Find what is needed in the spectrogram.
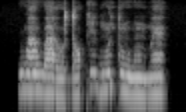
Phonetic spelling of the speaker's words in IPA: wã˦ wa˧ɾo˨ dɔ˨˦ki˦bũ˦ tũ˦˨wũ˧bɛ̃˦

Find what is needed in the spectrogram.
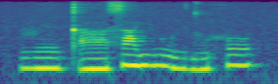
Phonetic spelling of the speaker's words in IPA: βeː˨kʼaː˨sa˦ ji˦wi˨dũ˨ ho˦

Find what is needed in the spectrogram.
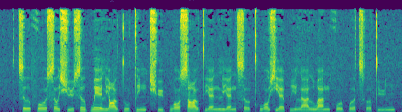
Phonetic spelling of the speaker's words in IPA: t͡sɹ̩˧˥fo˨˩ʊ̯ sɤ˧˥ɕy˧˥ sɹ̩˥pwe˥˩ɪ̯ljɑ˨˩ʊ̯t̪u˧˥ t̪i˥˩ŋ t͡ɕʰy˥pwɔ˥˧ sɑ˥˩ʊ̯t̪jɛ˧˥nljɛ˧˥n sɤ˨˩ kʰwɔ˥˧ɕjɛ˥˧pi˥˩lä˧˥ lwa˥n fo˥ʊ̯pɤ˥t͡sʰɤ˧˥t̪y˧˥n

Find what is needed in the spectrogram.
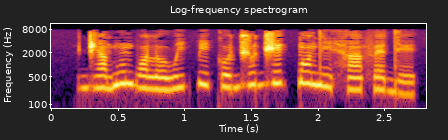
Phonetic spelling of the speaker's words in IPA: d͡ʒã˨bũ˧bɔ˨ lo˨wi˨˦k͡pi˦˨ko˧ d͡ʒu˧d͡ʒe˦k͡pɔ̃˦ dĩ˦˨ hã˧fɛ˧de˨

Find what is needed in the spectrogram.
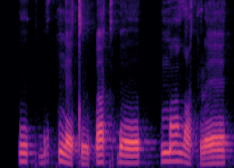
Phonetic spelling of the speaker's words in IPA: u˦˨k bo˦kŋɛ˨tɯ˨ ɓa˦kɓo˧ | mã˦ðˤa˨kɭɛ˧

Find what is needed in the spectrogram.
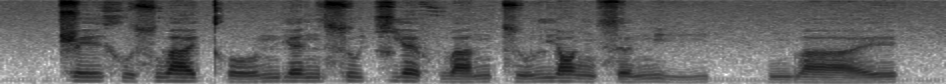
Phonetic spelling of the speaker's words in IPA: ʈ͡ʂe˥ɪ̯xu˨swa˥ɪ̯ kʰo˧˥ʊ̯n̪jɛ˥n su˥˧t͡ɕjɛ˥˩fwa˧˥nt͡su˧˥ ljɑ˥˩ŋsə˧˥ni˨˩˦ | n̪wa˨˩˦ɪ̯

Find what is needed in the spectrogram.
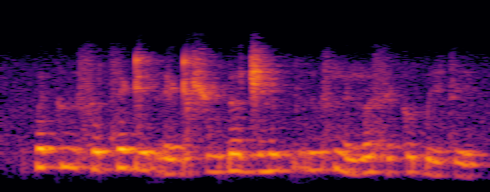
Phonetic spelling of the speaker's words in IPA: pɛ˦kɨː˦˨sə˦ t͡sɛ˦ ɖe˦rɛ˨ ɖɨ˦ʃu˦ ɗɜ˦d͡ʒə˦ ɳɨː˦brɨː˦sŋɛ˨ŋɜ˦ sɛ˨kə˦ ɓeː˨t͡se˨

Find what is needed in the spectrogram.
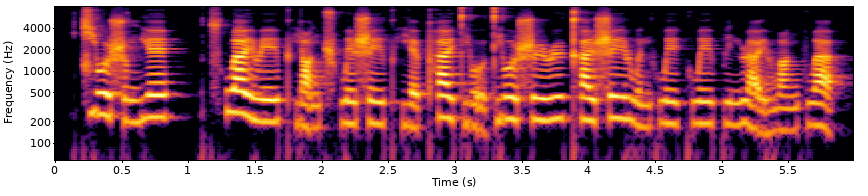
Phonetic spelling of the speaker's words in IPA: t͡ɕjo˥˩ʊ̯ʂʊ˧˥ŋjɛ˥ | t͡sʰwa˥˩ɪ̯ɻe˧˥ɪ̯ pʰjɑ̰˨˩ŋʈ͡ʂʰwe˦ɪ̯ʂe˧˥ɪ̯pʰjɛ̰˨˩ pʰa˥˩ɪ̯t̪jo̰˨˩ʊ̯ t̪jo˥˩ʊ̯ʂɻ̩˥ ɻɻ̩˥˧kʰa˥˩ɪ̯ʂe˥ɪ̯ ɻwə˧˥nkwe˥˩ɪ̯kwe˥ɪ̯ pi˧˥n ɻa̰˨˩ɪ̯ɻwɑ˧˥ŋfwä˥˩

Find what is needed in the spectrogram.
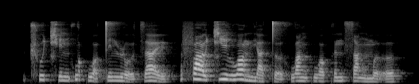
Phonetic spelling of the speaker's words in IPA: ʈ͡ʂʰu˥˩t͡ɕʰi˧˥nxwɔ˧kwɔ̰˨˩ t̪i˥˩nɻo̰˨˩ʊ̯t͡sa˥˩ɪ̯ | fɑ˥˧ʊ̯t͡ɕi˥˧lwɔ˥˩ n̪jä˧˥ t̪ɤ̰˨˩ xwɑ˥˩ŋkwɔ˧˥kə˥˧n sɑ˥˩ŋmɤ̰˨˩˦

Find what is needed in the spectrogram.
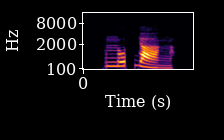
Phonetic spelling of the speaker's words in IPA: no˦˥t̚ja˨˩ŋ

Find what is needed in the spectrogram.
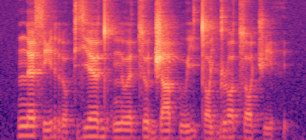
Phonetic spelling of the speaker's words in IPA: nɛ˥si˩˥ro˩ʔzʲɛ˥ə̯ do̰˧nʊ˧ə̯ t͡sʊ˥˩d͡ʒa˧pu˩˥jtɔ˩j ɡɹɔ˥t͡sɔ˧t͡ʃi˩θ

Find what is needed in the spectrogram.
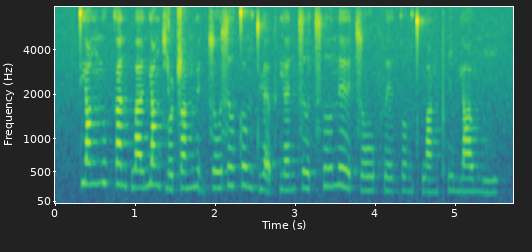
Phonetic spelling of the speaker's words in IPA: t̪jɑ˥ŋn̪u˥˧ ka˥˩nfwa˧˥ɪ̯ n̪jɑ˥˩ŋt͡ɕjo˩ʊ̯ʈ͡ʂɑ˧˥ŋ n̪y̰˨˩nt͡so˧˥ʊ̯sɹ̩˥ t̪ɤ˥˩ŋ t̪ɥɛ̰˨˩ pʰjɛ˧˥nt͡sɹ̩˥˩ t͡sʰɹ̩˥n̪e˥˩ɪ̯ t͡so˥ʊ̯ fe˧˥ɪ̯kɤ˧˥ŋt̪ʰwɑ˧˥ŋ pʰi˥˩mjɑ˥ʊ̯ mi˧˥

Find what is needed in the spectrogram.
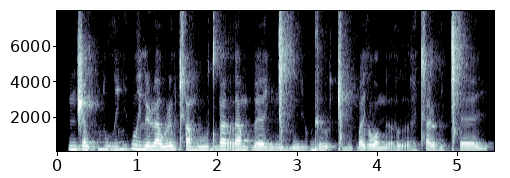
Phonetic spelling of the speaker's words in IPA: nd͡ʒau̯ʔṵʎwo̤i̯ ʎi̤ɓoi̯lʲɨ ɭaw ɭɨwcʰamuːd ɠaram ɓɛːʎŋ͡ǀɛ̤ ŋiu̯ ɡylṵǀṳʎ ɓaʎlˠym ra̤u̯ra̤ cʰaɭo̤i̯ ǀʰɛːi̯

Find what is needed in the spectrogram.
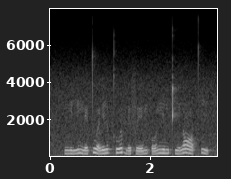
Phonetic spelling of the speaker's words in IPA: niː˩˧ne˩˧ t̪u˥˨ə̯li˧˥ə̯ kʰu˧˥ə̯be˩˧feː˩˧mʔo˩˧ ni˧mkʰi˩lɔː˥˨ t̪ʰi˥˨

